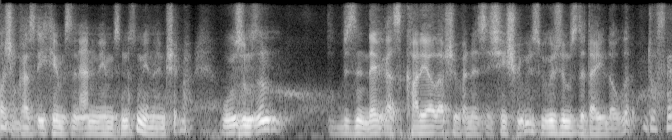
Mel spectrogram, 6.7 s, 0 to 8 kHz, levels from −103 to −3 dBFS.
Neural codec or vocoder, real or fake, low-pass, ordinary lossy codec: codec, 16 kHz in and 24 kHz out, 0.9 kbps, LongCat-Audio-Codec, fine tuned four codebook decoder; fake; 7.2 kHz; none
